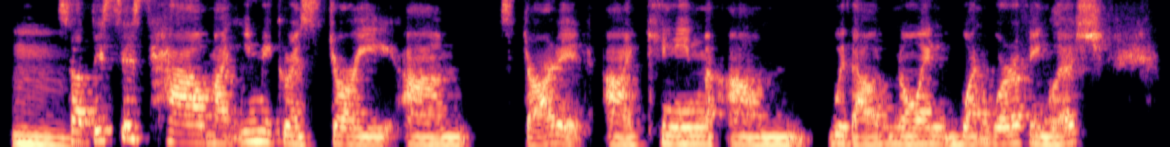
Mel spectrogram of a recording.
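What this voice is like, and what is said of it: Very heavy accent. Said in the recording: “I still have a very heavy accent”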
